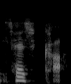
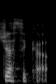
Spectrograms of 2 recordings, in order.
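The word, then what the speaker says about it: 제시카: it as just simply Jessica that's Jessica we don't have the American accent because we wrote it in Korean way so it's Jessica and it's cold it's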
